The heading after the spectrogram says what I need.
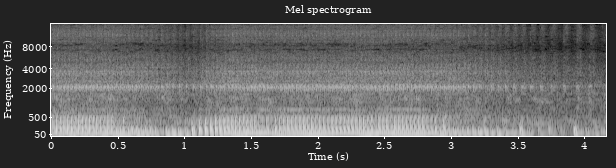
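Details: Cheap Taotao GY6 50cc scooter, first run: revs uneven and sputtering, sagging and faltering; owner suspects a vacuum leak and a badly sticking carburettor; rough running.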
